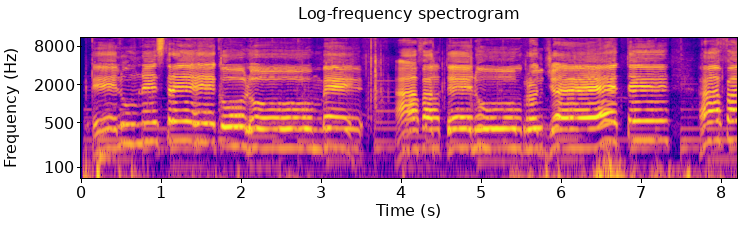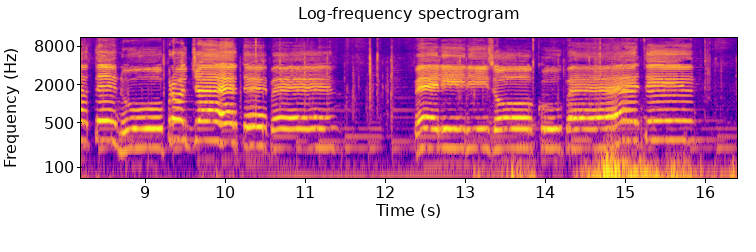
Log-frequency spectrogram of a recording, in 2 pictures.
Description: tenors couplet; Ganges

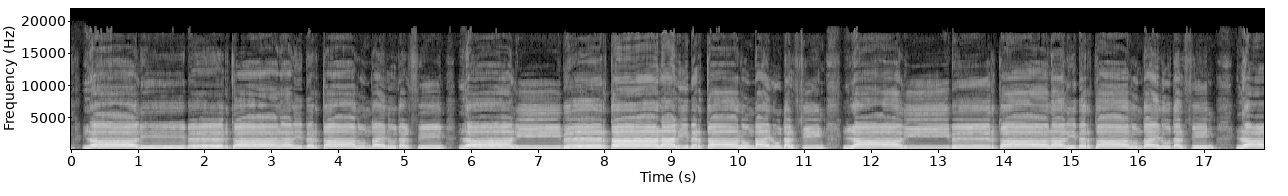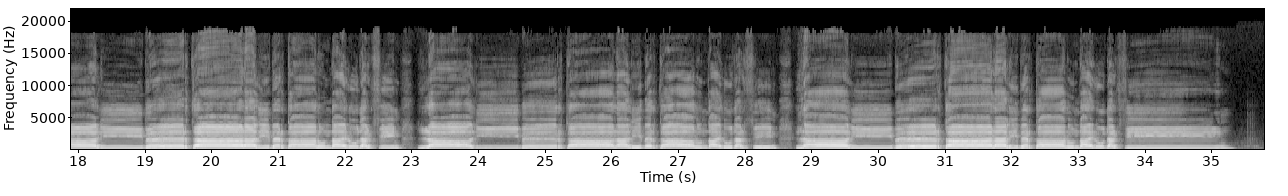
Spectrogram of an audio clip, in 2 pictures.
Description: joan peirol finale tenori

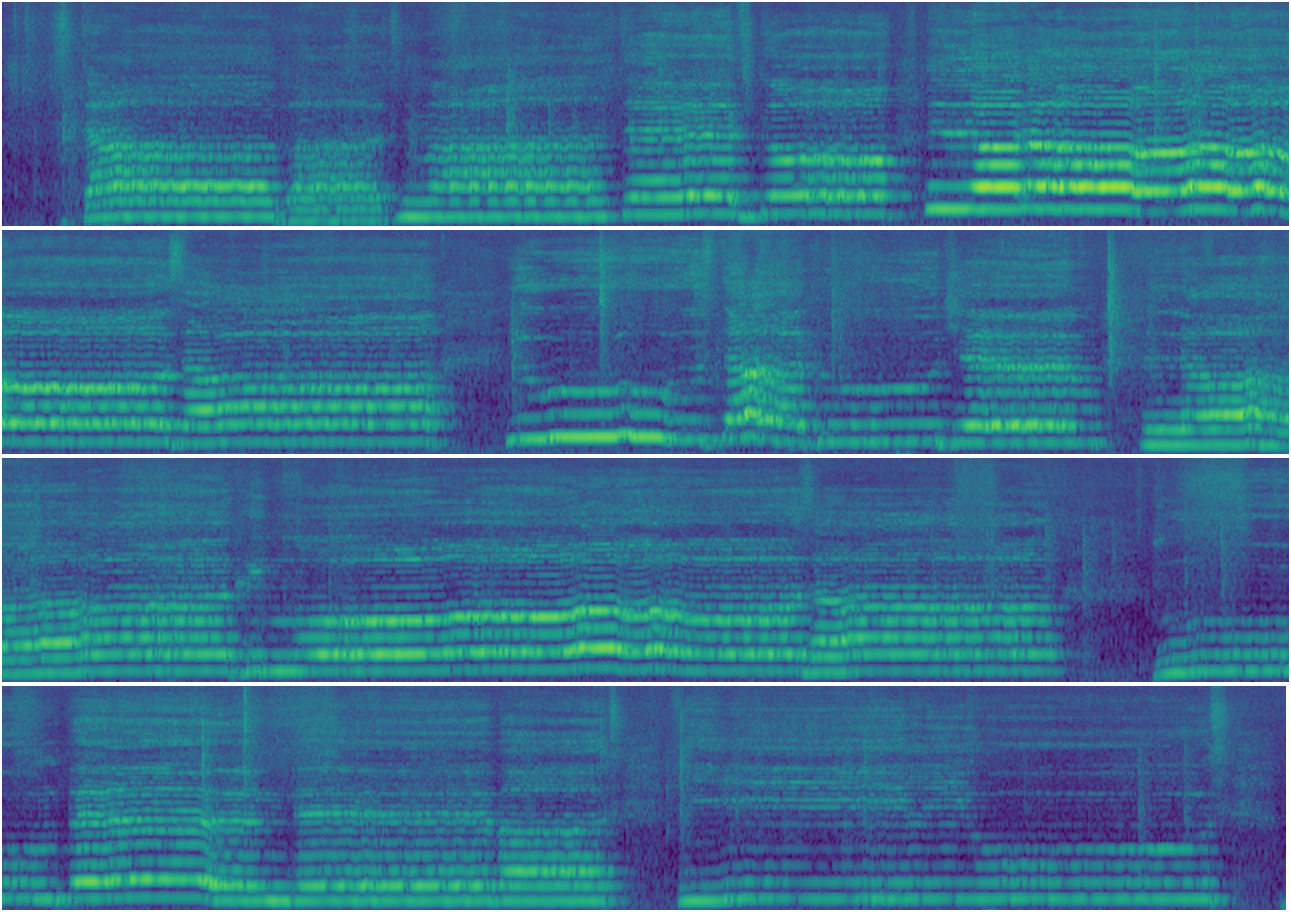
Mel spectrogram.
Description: Stabat Mater

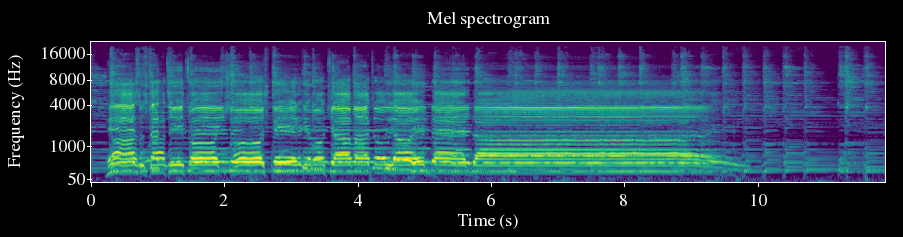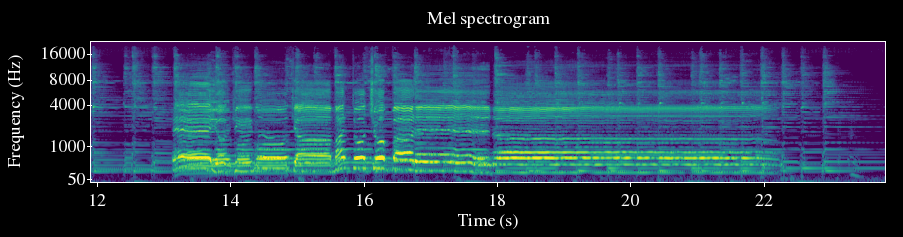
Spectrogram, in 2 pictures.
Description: Canto alla ciopareddra VOIX; St Pierre Diois

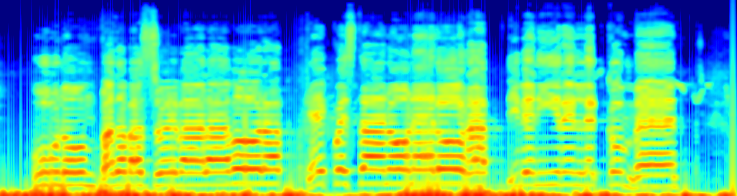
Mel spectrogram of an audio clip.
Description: TENOR; Marito Mio; Pellafol

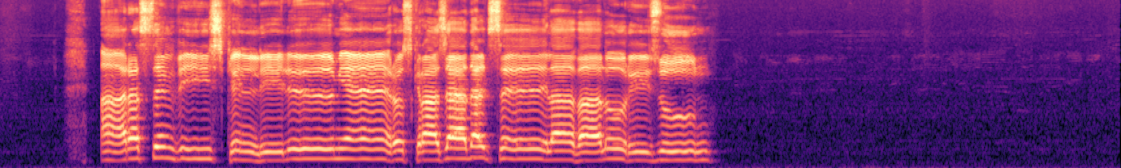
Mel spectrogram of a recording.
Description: soprani; Joan Peirol

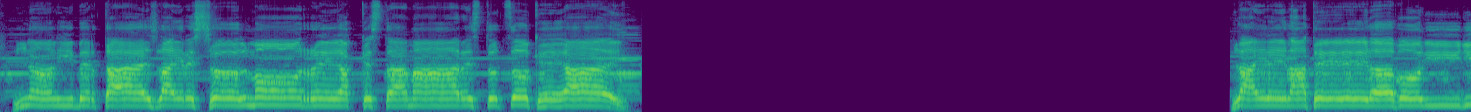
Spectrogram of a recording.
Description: joan peirol tenori

